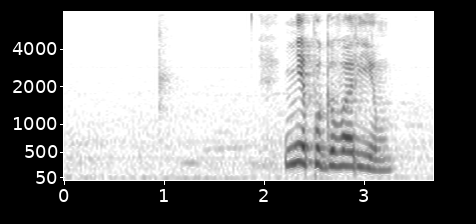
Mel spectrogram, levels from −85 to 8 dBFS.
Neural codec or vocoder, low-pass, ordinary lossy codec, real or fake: none; none; none; real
